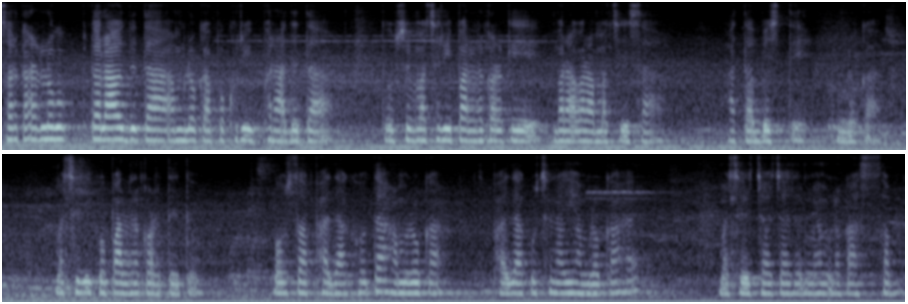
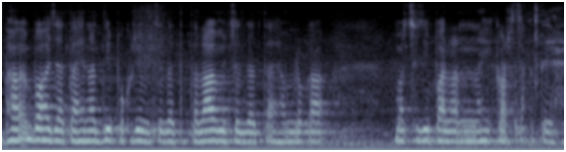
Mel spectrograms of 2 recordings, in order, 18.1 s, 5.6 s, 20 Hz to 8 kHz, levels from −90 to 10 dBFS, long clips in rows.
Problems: none marked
